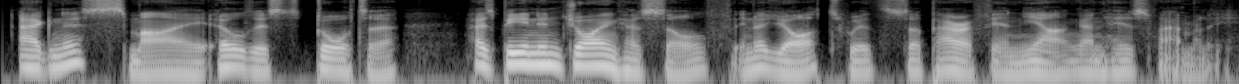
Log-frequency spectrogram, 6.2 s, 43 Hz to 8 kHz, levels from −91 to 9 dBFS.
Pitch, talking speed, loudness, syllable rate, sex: 100 Hz, 175 wpm, -19 LUFS, 5.0 syllables/s, male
